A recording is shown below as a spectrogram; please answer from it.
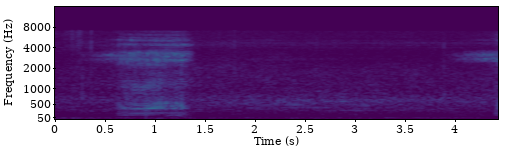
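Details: Astro, a pet Rottweiler napping indoors, snoring: one long raspy breath noise of about a second, then quiet breathing and the start of the next snore.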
